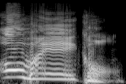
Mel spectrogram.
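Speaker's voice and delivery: very high, very loud yelled outcry. Acting out the usual reaction whenever he does anything: imitating own yell. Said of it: "I do yell".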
